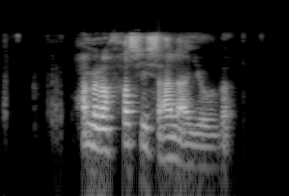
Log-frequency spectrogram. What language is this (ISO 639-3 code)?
kab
